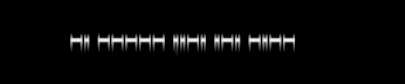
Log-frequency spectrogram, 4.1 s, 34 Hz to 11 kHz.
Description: Morse code, heard as a keyed tone, about 43 wpm, 700 Hz. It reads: N0FRY
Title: Speed Racing - USA 1x3 Call Signs 35wpm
